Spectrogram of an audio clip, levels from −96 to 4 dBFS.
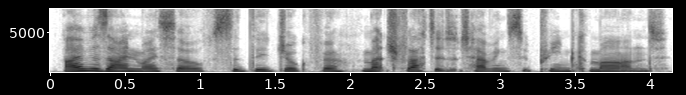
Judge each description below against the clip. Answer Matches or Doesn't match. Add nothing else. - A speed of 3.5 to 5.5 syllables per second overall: Doesn't match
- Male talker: Doesn't match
